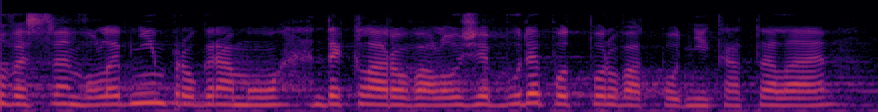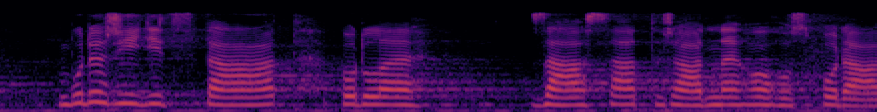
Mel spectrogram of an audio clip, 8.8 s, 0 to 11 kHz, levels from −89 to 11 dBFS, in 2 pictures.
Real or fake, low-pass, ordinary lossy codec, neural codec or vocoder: real; 7.2 kHz; MP3, 96 kbps; none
